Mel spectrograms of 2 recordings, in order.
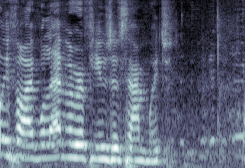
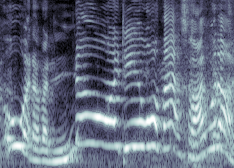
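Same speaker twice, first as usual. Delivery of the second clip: sarcastic; 9 semitones higher, 3 dB louder than usual. Retold or imitated. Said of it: "I'm like".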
